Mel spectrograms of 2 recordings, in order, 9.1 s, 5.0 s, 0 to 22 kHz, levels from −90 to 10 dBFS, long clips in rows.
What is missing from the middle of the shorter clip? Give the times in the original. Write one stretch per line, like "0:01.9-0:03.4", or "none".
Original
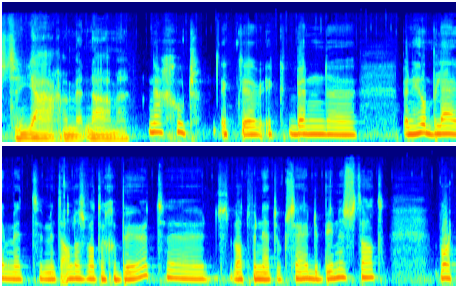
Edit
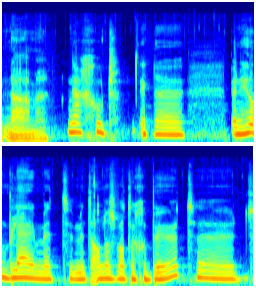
0:02.3-0:03.2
